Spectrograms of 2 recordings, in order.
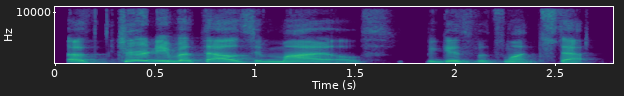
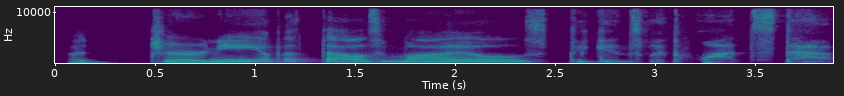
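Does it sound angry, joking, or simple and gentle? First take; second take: joking; simple and gentle. First: It sounds like a joke's punchline. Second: It sounds simple and gentle, as if to a toddler.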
